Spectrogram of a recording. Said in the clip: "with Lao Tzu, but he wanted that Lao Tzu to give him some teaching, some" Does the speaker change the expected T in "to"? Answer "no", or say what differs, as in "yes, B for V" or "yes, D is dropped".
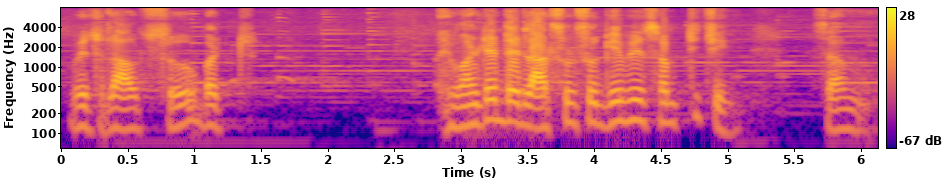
yes, S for T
